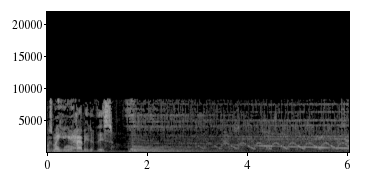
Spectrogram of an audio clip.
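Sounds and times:
speech: 0.0 - 2.3
low rumble of traffic: 0.0 - 6.0
emergency vehicle siren wailing: 1.6 - 6.0.

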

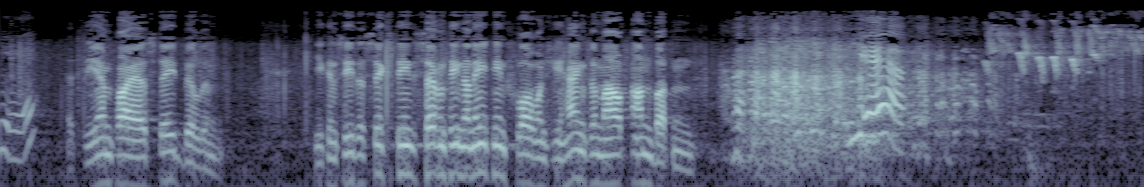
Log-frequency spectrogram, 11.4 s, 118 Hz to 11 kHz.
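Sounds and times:
speech: 0.8 - 2.3, 3.2 - 9.2
laughter: 7.2 - 10.6
bird singing high chirps: 9.5 - 11.4.

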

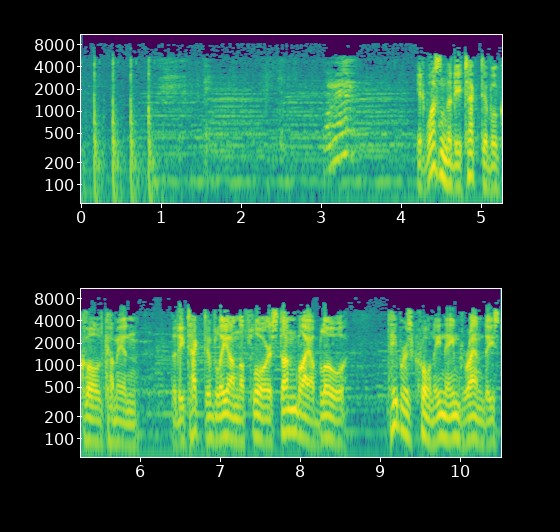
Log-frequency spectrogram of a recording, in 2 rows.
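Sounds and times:
knocking on a hotel room door: 0.0 - 1.0
speech: 3.0 - 3.5, 4.2 - 10.5.

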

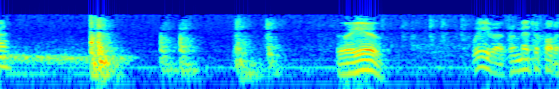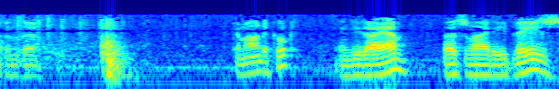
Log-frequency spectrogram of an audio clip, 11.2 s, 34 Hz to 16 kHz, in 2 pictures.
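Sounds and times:
speech: 0.0 - 0.2, 3.4 - 4.0, 4.7 - 6.7, 7.9 - 11.1
door shutting with a heavy thud: 0.9 - 2.9.

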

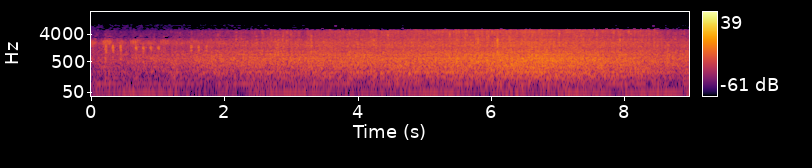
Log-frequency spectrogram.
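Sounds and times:
heavy rain falling: 0.1 - 8.9.

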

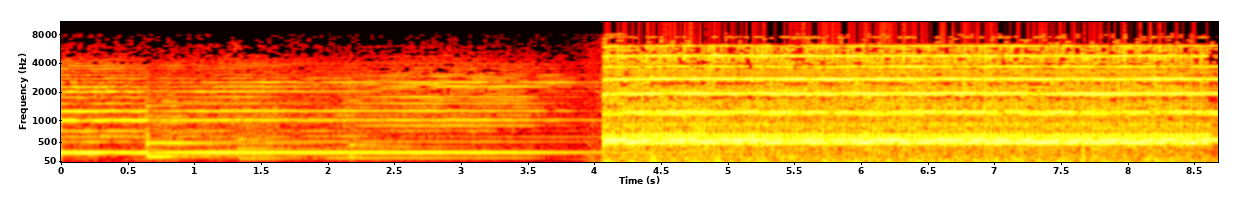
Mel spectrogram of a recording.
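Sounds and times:
mechanical alarm clock bell ringing: 4.1 - 8.6.

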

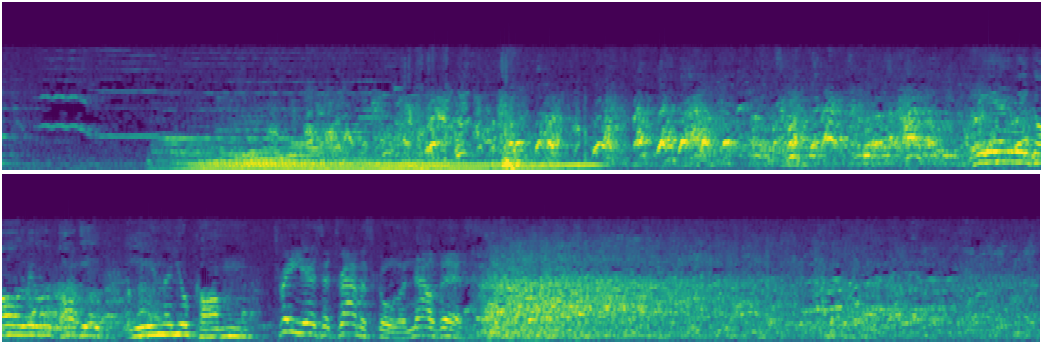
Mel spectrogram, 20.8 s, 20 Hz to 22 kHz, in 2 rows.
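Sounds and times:
dog whining: 0.5 - 9.5
dogs barking and yipping in an office: 1.9 - 12.0
laughter: 2.3 - 11.7, 15.0 - 20.7
speech: 13.6 - 16.2.

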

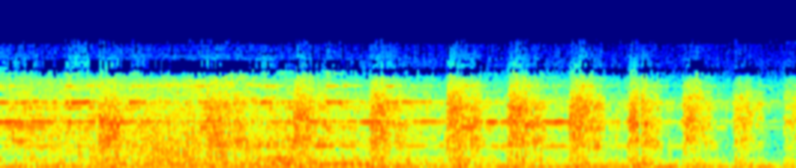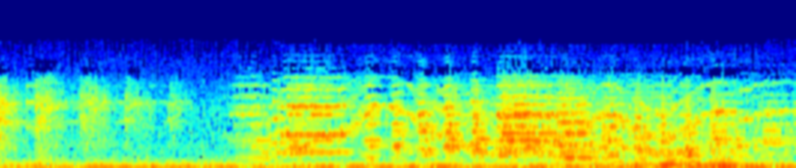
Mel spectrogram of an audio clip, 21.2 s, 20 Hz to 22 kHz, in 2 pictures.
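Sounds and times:
continuous train rumble: 0.0 - 21.2
train chugging pulling out of station: 0.0 - 21.2.

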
